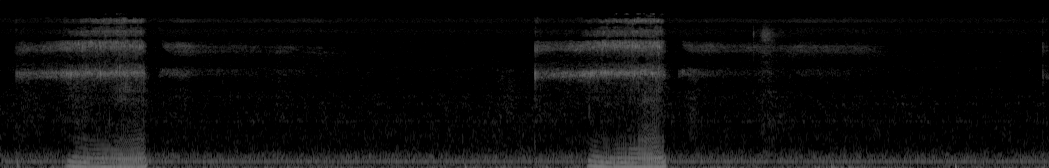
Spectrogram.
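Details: A sleeping male English Bulldog, deep in his dreams, snores in deep, rattling bursts about every five seconds.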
